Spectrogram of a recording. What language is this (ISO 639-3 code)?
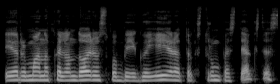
lit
